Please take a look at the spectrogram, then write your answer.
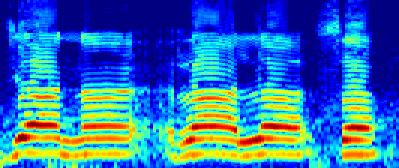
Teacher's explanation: जिह्वा का अग्रभाग या नोक के द्वारा दांतों व मसूड़ों के पास उभरे खुरदरे भाग से उच्चारित होने वाले व्यंजन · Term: वर्ष व्यंजन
